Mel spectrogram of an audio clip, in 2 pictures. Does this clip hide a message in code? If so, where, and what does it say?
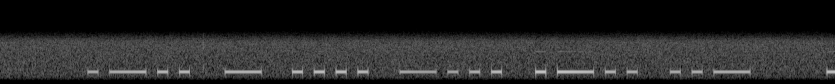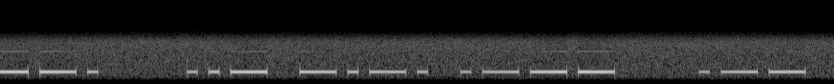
Yes: Morse code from 0.8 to 16.5 s, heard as a keyed tone, hand-sent with a paddle, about 11 wpm, 590 Hz, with radio static and fading. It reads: LTHBLU G UCJ W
